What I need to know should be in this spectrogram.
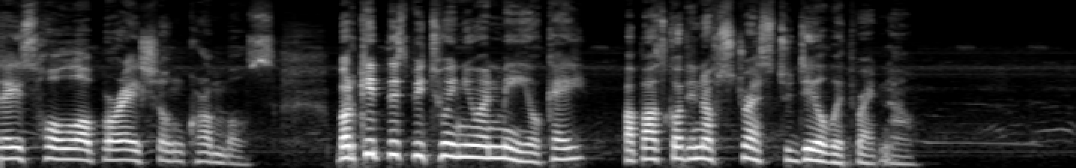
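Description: A young woman speaks with animation.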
